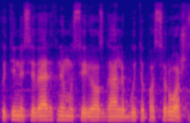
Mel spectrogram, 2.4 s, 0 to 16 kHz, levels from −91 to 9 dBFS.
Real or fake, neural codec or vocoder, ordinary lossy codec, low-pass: real; none; Opus, 64 kbps; 14.4 kHz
